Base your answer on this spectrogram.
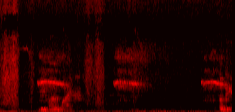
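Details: Sleeping Labrador puppy Odin snoozing on a sofa, each slow breath a soft rasp, with a faint high whistle drawn out after some of them, and a low hum running underneath.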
